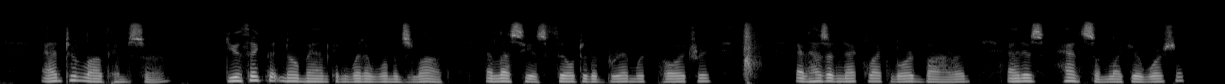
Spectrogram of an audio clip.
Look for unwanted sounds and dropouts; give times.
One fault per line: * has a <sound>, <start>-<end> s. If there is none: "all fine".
* has a whoosh, 7.4-7.6 s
